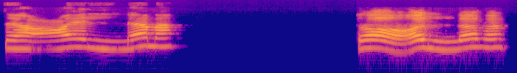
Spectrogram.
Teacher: شاباش, آئین کو نرم رکھیں, مطلب تھوڑی سی بھی نا حمزہ نہیں آنا چاہیے, حمزہ جیسی سختی نہیں آنی چاہیے, نرمی سے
